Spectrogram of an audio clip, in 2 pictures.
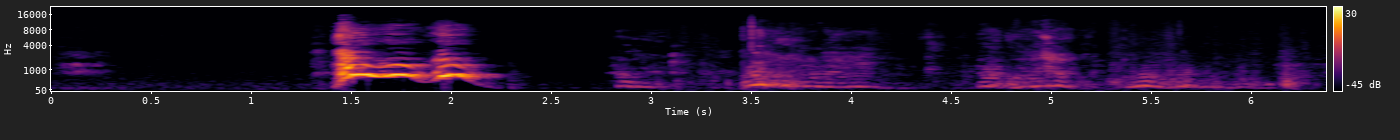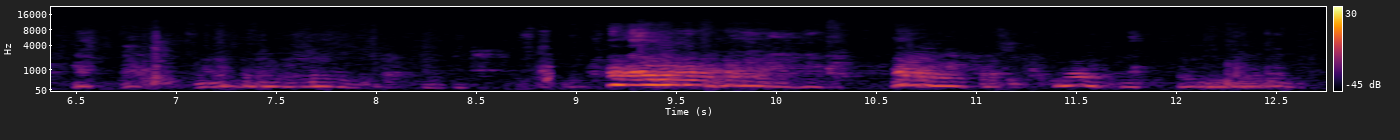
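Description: A small dog, worked up after a bath, gives one loud, wavering bark about a second and a half in. It then growls and grunts playfully in short, repeated bouts while rolling and rubbing on a towel.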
